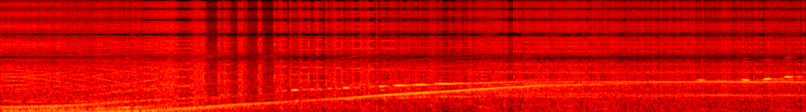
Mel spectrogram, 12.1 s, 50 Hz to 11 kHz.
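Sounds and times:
low theremin gliding upward: 0.2s - 12.0s
high wavering theremin tone: 4.7s - 9.0s, 9.6s - 12.0s.

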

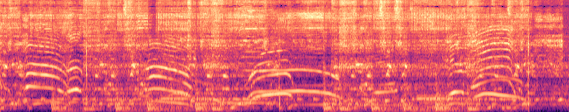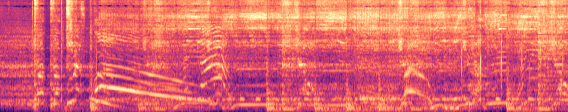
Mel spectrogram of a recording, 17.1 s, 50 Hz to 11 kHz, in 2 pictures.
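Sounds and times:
hip-hop beat: 0.0s - 17.0s.

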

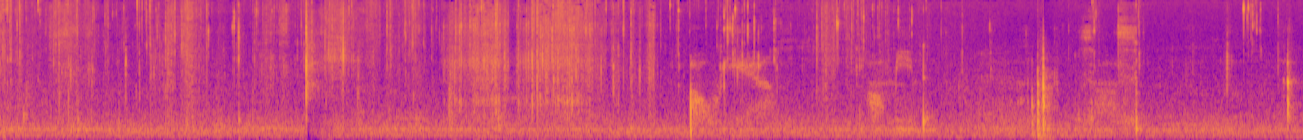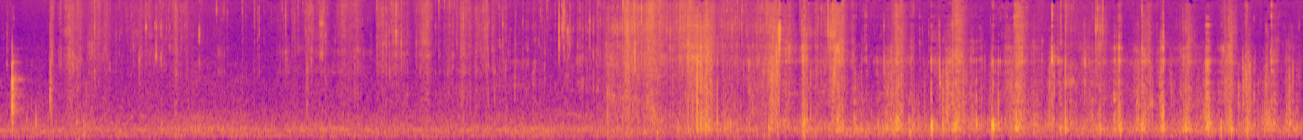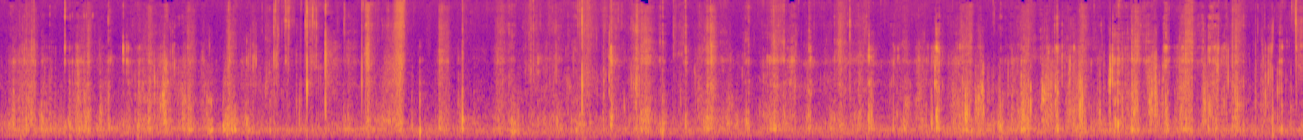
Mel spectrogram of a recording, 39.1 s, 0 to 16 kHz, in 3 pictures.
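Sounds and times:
crisp bite into lettuce: 0.0s - 6.7s, 15.8s - 21.6s
crunching and chewing: 0.0s - 10.0s, 13.5s - 39.0s.

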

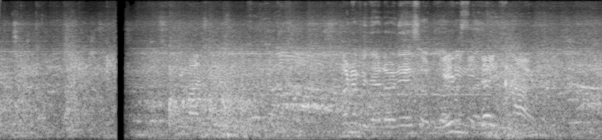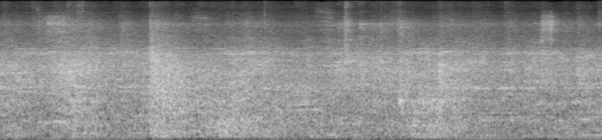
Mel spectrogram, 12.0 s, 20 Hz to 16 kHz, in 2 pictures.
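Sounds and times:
bowling balls rolling on lanes: 0.0s - 3.4s, 4.6s - 12.0s.

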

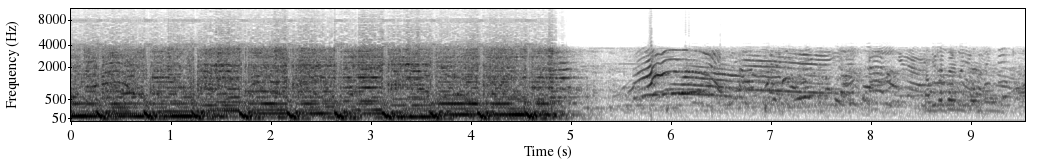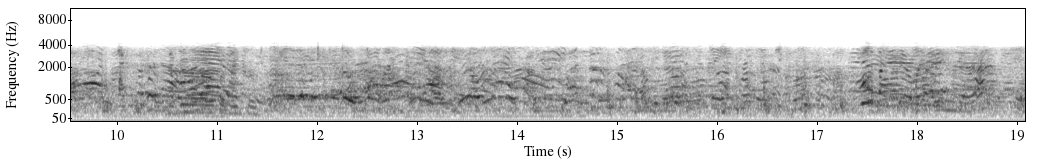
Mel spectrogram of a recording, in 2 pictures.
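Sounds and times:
overlapping chatter: 0.0s - 19.0s.

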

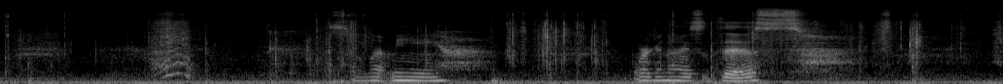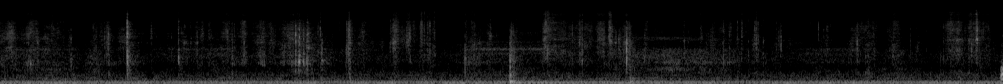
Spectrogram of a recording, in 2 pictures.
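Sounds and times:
paper banknotes rustling: 0.0s - 20.0s
steady low hum: 0.0s - 20.0s.

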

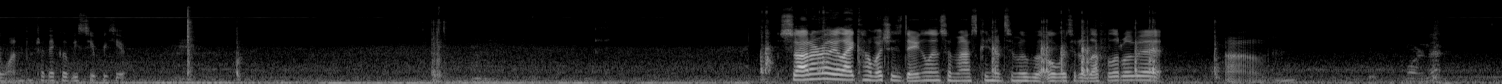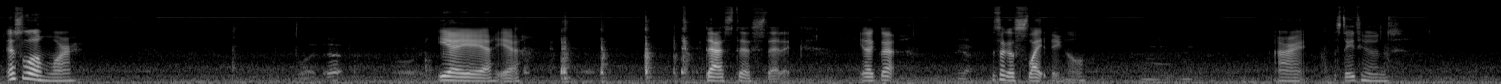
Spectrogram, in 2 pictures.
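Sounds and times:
low outdoor rumble: 0.0s - 30.0s.

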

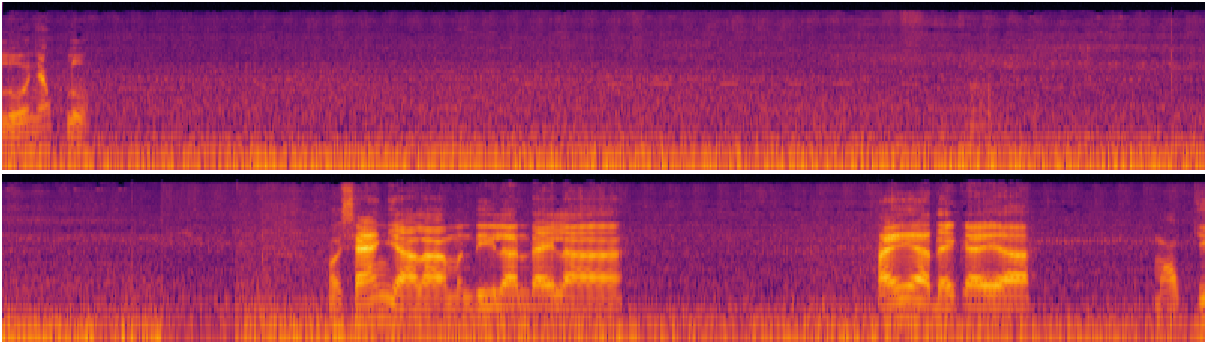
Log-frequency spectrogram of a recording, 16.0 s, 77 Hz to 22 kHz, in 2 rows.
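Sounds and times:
boat engine rumbling: 0.0s - 16.0s.

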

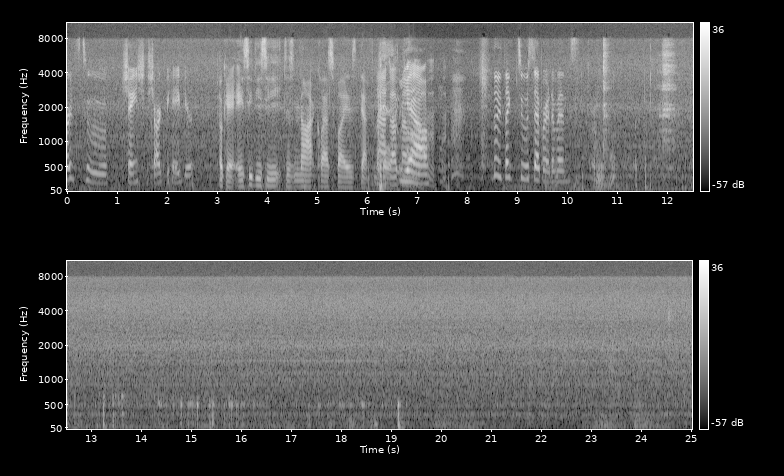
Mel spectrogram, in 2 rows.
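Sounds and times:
equipment hum and hiss: 0.0s - 25.0s.

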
